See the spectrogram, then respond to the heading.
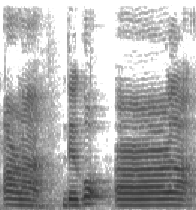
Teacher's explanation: अणा बोलने के लिए जीभ को फोल्ड करते हैं और हवा नाक से छोड़ी जाती है, नाक से, इसलिए इसे अनुनासिक व्यंजन कहते हैं।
